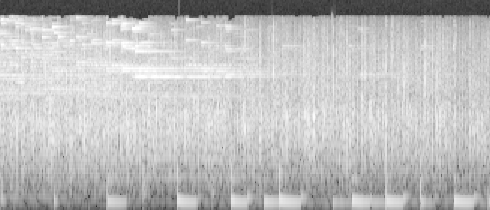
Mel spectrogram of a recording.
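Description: Instrumental folk percussion: hand drums played in a quick, regular rhythm, many strokes with a falling pitch bend. Bright chiming bells sound above the drums and die away about halfway through.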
